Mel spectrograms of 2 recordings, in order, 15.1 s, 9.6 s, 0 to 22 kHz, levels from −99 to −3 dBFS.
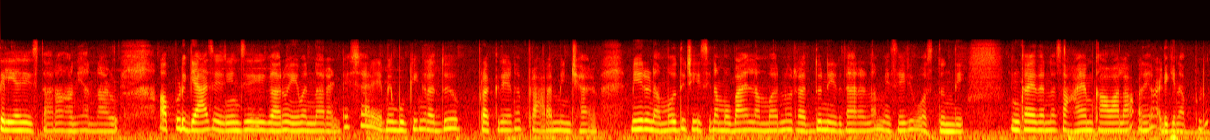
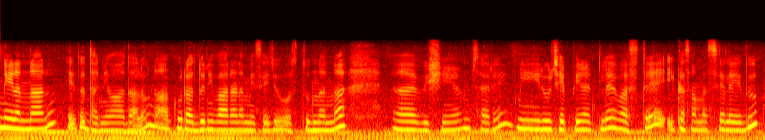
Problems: background sounds at intervals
